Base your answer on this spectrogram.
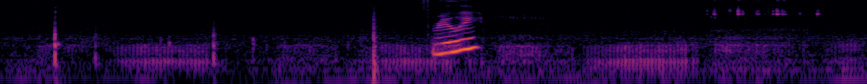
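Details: Pet cat cuddling indoors, purring steadily as a low rumbling throb in gentle waves, interrupted once midway by a short, loud, rising human voice sound and a few faint clicks.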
